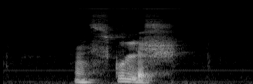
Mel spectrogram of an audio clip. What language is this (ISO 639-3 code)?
kab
